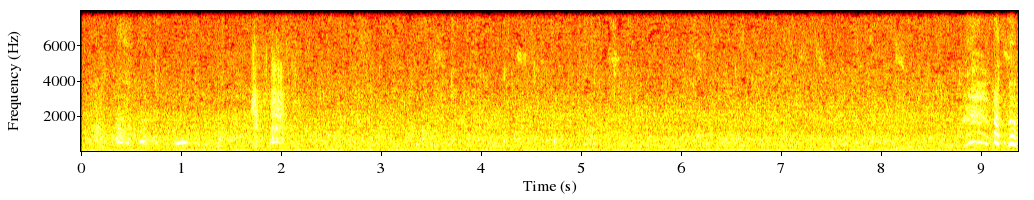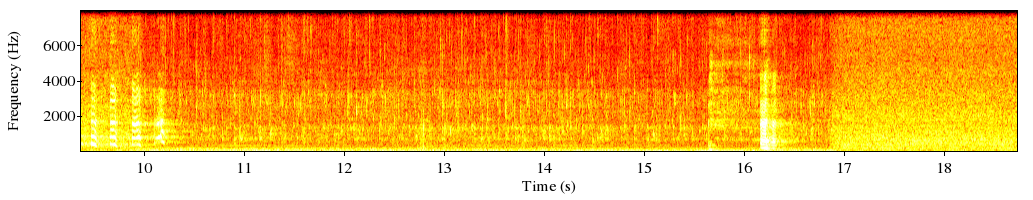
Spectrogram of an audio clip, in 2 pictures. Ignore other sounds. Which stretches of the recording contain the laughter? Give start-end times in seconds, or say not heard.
0.1-2.2, 8.8-10.2, 15.6-16.4.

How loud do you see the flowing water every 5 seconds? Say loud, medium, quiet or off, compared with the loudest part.
loud, loud, medium, loud.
